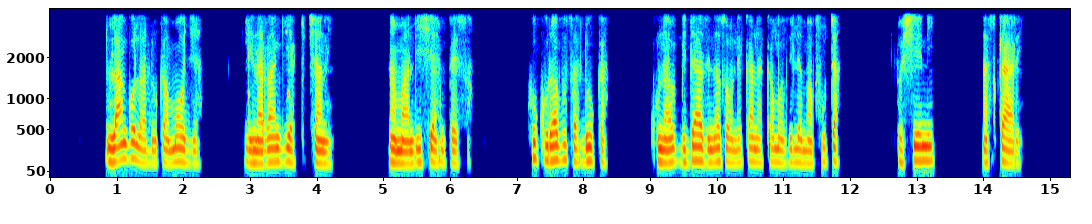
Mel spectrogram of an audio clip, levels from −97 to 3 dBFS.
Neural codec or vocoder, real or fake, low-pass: none; real; 3.6 kHz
